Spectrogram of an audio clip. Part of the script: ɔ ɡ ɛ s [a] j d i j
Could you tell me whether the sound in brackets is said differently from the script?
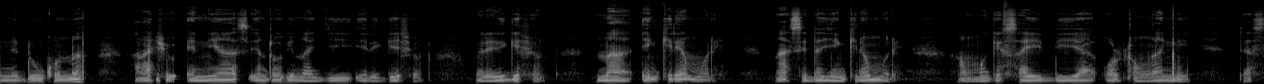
no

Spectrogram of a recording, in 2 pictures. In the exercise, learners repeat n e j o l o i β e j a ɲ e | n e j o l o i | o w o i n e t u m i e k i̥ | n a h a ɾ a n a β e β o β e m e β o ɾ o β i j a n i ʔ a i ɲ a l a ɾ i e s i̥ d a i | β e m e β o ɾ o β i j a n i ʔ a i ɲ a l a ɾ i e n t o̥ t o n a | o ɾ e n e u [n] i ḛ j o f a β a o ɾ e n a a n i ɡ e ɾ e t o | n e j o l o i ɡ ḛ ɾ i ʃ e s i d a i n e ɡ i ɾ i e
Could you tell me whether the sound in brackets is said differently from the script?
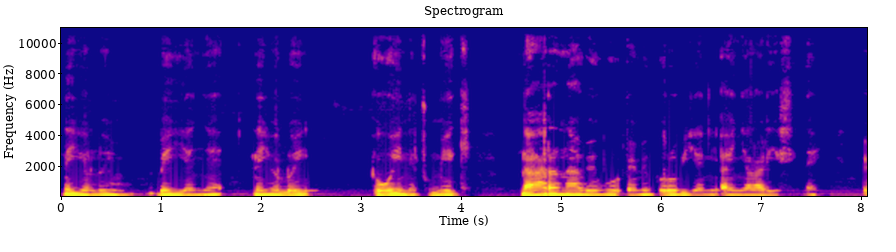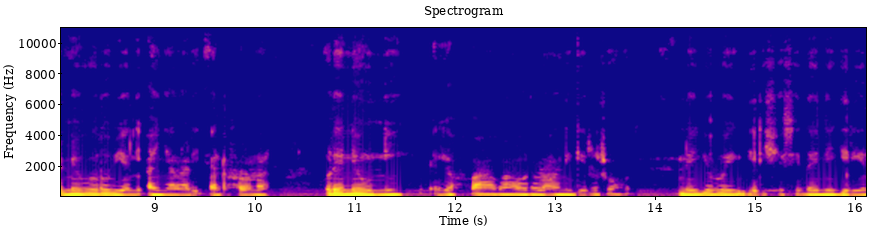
no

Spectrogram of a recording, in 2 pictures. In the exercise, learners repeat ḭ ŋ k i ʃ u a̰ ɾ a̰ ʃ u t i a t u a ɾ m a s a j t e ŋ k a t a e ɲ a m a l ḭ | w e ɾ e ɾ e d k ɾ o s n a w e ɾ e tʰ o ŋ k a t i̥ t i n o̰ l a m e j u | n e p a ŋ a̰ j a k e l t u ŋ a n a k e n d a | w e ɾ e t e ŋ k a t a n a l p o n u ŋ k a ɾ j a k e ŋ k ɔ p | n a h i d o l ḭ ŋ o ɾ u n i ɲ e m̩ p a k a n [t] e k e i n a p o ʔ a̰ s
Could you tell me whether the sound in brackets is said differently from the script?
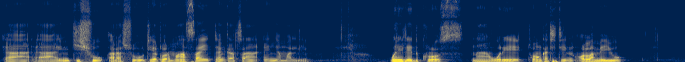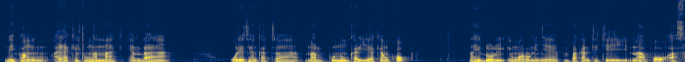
no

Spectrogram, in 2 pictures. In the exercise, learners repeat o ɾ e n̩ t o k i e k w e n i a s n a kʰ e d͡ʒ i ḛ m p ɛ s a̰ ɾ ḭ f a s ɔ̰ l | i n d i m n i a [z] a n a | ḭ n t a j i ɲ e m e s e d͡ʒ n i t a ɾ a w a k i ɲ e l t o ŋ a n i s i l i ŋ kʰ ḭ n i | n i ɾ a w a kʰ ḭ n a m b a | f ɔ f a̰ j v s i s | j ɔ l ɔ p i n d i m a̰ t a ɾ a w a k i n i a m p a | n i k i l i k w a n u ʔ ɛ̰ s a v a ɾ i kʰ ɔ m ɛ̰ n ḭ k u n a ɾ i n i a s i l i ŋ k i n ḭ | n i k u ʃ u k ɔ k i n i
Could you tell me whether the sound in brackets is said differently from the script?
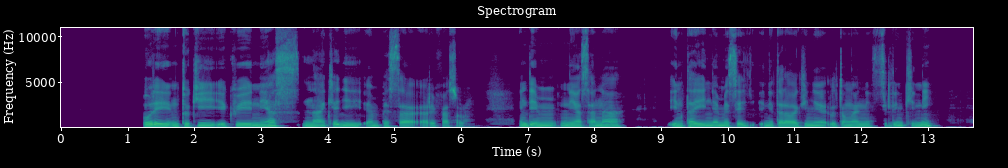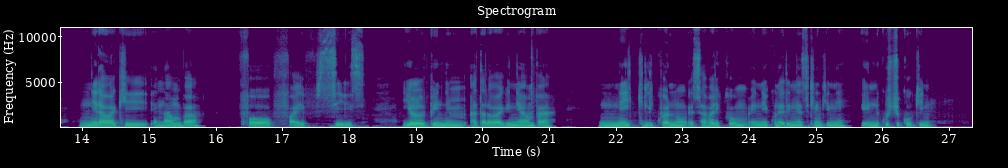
yes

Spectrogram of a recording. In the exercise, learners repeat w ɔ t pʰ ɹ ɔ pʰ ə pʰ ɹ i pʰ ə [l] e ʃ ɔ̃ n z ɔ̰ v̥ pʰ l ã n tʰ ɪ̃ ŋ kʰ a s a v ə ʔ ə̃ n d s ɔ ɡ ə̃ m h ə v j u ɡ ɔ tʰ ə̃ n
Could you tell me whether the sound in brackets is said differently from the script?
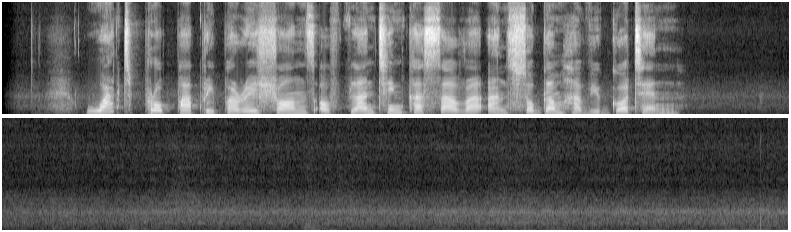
yes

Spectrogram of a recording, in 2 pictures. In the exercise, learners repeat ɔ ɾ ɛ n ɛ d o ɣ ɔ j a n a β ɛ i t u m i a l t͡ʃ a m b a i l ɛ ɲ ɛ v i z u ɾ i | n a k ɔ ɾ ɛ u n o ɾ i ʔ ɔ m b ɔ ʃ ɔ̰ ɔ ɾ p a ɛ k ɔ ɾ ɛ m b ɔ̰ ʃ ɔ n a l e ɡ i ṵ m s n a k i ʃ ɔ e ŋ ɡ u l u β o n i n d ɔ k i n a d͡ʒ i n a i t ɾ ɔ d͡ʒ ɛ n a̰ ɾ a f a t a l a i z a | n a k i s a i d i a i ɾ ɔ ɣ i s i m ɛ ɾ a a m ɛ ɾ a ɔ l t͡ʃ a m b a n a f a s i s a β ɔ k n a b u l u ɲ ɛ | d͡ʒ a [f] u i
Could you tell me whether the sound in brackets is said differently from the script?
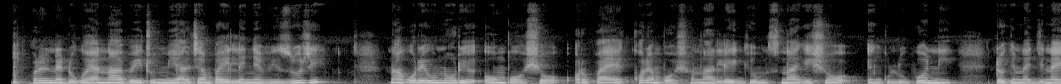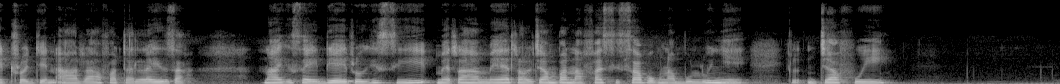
no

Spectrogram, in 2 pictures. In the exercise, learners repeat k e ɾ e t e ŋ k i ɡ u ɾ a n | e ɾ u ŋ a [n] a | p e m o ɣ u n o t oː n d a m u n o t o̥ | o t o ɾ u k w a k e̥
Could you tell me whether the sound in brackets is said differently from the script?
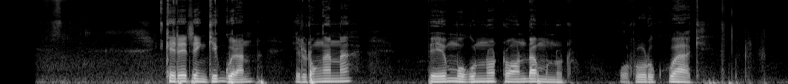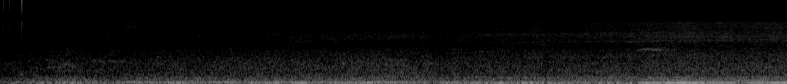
no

